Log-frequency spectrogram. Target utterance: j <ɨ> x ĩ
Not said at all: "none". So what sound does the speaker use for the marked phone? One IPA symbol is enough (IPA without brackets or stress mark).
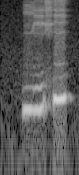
i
